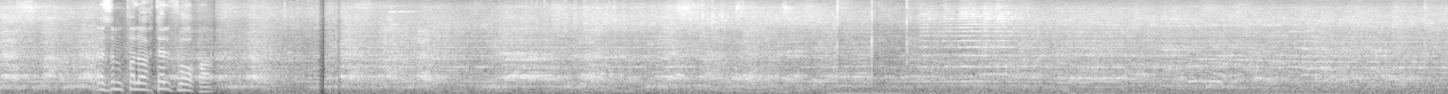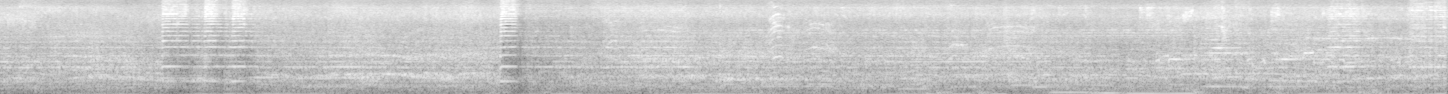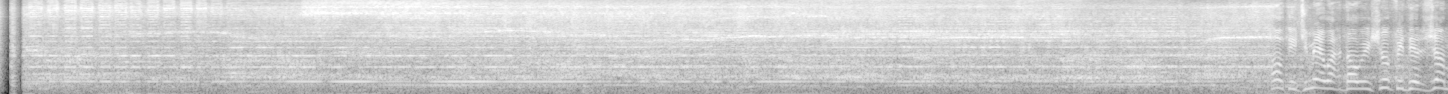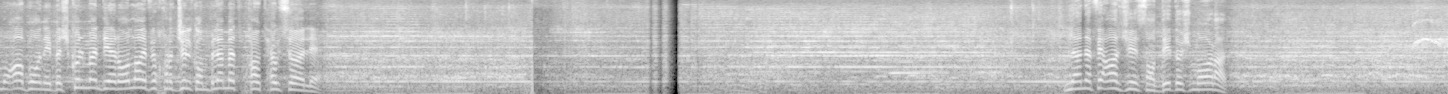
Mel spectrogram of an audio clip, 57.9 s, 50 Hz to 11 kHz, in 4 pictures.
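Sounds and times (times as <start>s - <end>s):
street din: 0.0s - 57.9s
car horns honking: 3.4s - 57.9s.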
